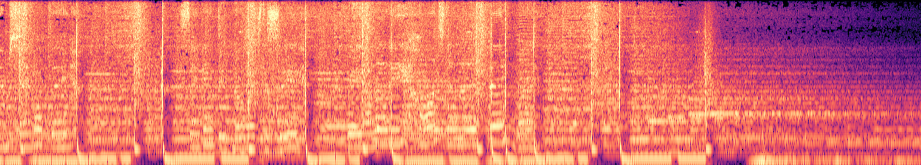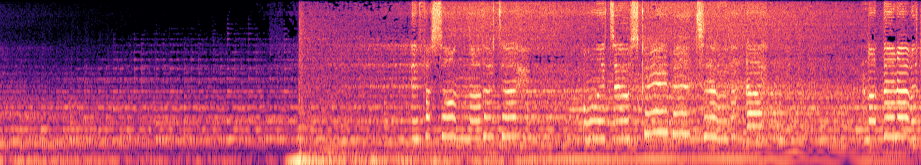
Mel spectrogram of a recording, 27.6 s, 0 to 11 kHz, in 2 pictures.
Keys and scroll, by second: 8.4 ctrl+z, 8.4 ctrl+z, 8.5 ctrl+z, 10.9 ctrl+z, 11.0 ctrl+z, 11.8 ctrl+z, 13.7 ctrl+z, 19.0 ctrl+z.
